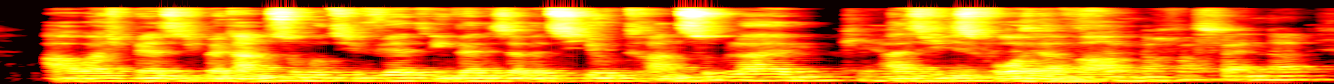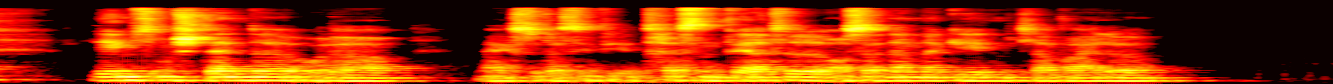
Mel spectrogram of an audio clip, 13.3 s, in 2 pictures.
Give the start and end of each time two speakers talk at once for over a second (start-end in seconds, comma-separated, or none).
4.4-5.7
